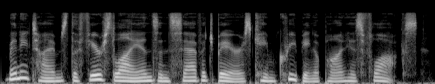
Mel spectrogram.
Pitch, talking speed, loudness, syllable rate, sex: 170 Hz, 180 wpm, -16 LUFS, 4.9 syllables/s, female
